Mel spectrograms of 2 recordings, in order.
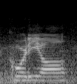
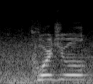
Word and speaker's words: cordial: but that's cordial or cordial. So yeah, in America, we pronounce it cordial, whereas here in Australia, it's pronounced cordial.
